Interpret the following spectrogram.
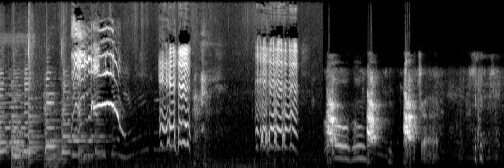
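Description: Background music that fades out about two seconds in, then a baby laughing and squealing in several short spells.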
